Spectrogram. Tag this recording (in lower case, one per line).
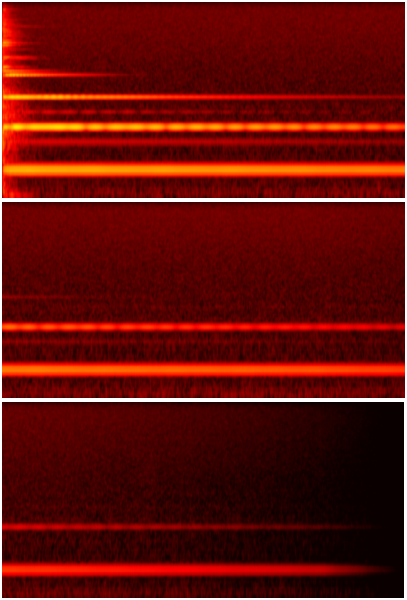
bell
